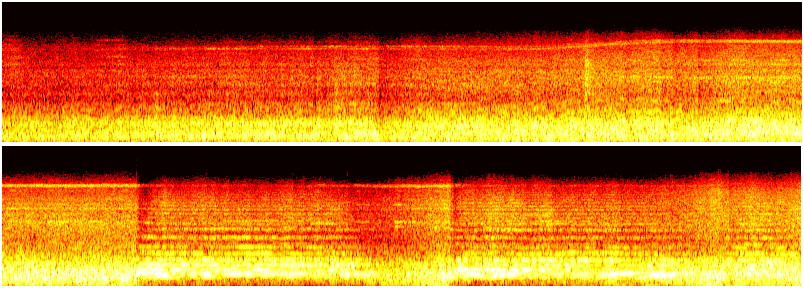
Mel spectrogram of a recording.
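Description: Lake State Railway diesel freight train approaching, its rumble and a thin high whine swelling, then the locomotive's chord horn sounds two long blasts, the first starting about halfway through and the second following right after a brief break and running on.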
